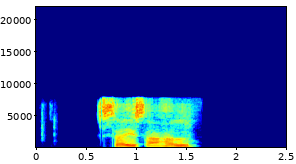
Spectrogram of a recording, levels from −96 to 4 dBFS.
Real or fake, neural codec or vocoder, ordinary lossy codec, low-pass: real; none; Opus, 16 kbps; 7.2 kHz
